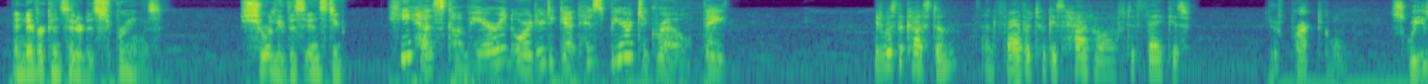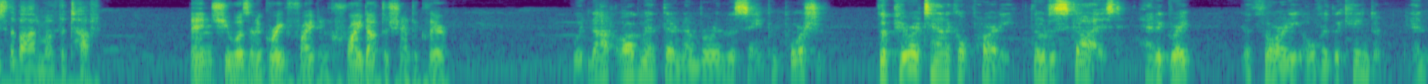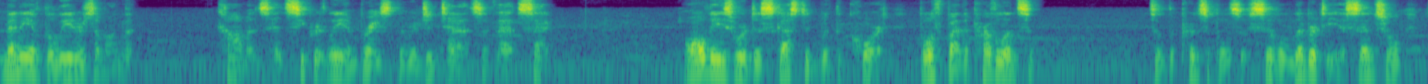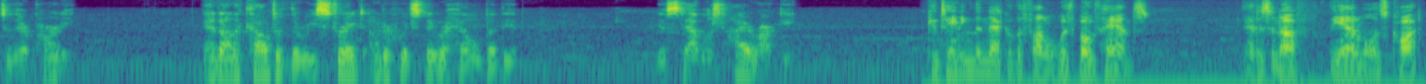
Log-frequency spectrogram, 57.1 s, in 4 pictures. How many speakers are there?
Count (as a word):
six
